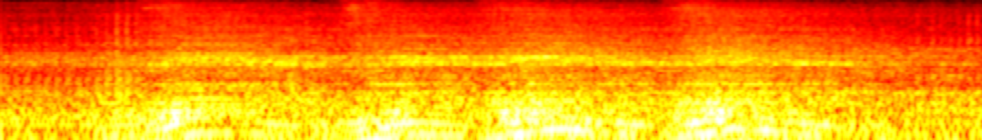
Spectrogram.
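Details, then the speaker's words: Honda Civic EF hatchback after swapping in a borrowed exhaust manifold to cure leaks: revs up and down in smooth, even swells with no ticking or exhaust puffing; much quieter, running better. "definitely feels like it's running better just from that acceleration"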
